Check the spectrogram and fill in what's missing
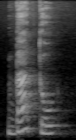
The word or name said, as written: bateau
